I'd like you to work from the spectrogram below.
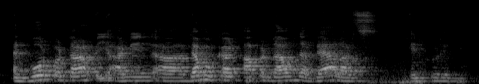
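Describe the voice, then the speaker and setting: Noticeable background noise surrounds a man speaking at a moderate pace. His pitch is high and his intonation fairly even. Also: big swings in loudness. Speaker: state senator. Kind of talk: interview answer.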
